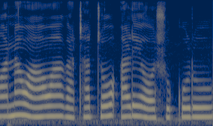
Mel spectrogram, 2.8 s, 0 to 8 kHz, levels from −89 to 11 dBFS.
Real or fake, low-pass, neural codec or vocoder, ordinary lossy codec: real; none; none; none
